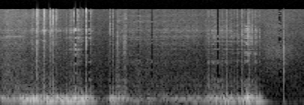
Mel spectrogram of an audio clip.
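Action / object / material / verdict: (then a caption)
scrape / foam microphone windscreen / foam / none. Fingertips and long nails of both hands scratch and rub a soft, porous black foam windscreen over the top of a standing USB microphone. The result is a dense, muffled, low-heavy rumbling scrape in two long bursts separated by a brief dip, with faint bright crackle on top. It fades out near the end, followed by a single soft click.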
